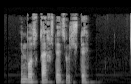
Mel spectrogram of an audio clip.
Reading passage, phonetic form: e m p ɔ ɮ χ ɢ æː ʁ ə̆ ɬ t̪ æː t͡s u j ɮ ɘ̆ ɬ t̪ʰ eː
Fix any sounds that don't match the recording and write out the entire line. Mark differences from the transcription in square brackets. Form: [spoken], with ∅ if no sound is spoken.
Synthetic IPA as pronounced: e [n] p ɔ ɮ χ ɢ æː [χ] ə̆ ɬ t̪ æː t͡s u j ɮ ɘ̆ ɬ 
